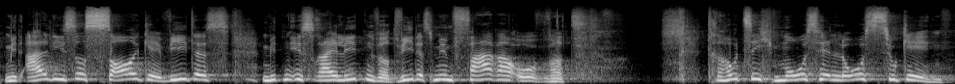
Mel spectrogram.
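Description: A man's voice: sits high, a little mellow. A man preaching a sermon in a conversational way, speaking directly to his congregation. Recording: long hall reverb.

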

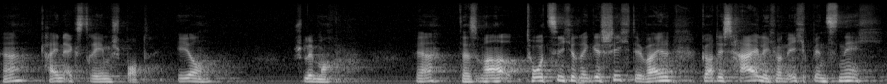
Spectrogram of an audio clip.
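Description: A man's voice: on the high side, fairly even intonation, slow pace, vocal fry, slight background noise. A man preaching a sermon, earnest and building to emphatic repeated declarations. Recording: echoey hall with long reverb.

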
